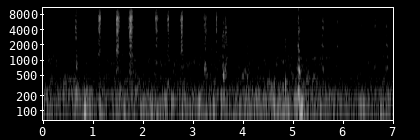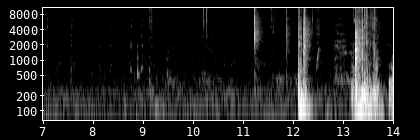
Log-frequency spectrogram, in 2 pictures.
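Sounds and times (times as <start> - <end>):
marker scratching on paper: 1.1 - 3.7.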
